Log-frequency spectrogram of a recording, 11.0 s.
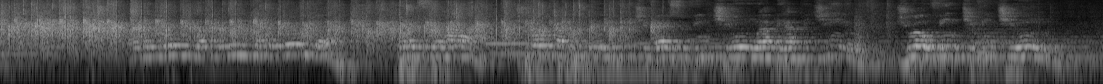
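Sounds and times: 
audience applause: 0.0 - 6.7
speech: 6.5 - 10.8.

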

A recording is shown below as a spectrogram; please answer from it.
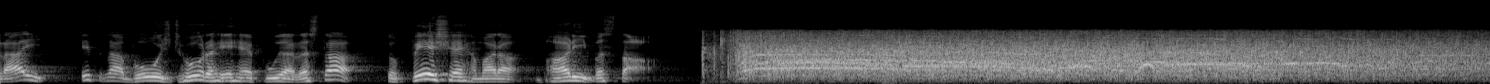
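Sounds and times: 
speech: 0.0 - 6.6
auditorium audience applause: 7.0 - 14.8.

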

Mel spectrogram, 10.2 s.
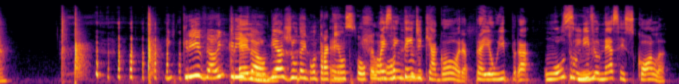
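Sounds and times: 
slow hand clapping: 0.8 - 2.6
speech: 2.8 - 10.1.

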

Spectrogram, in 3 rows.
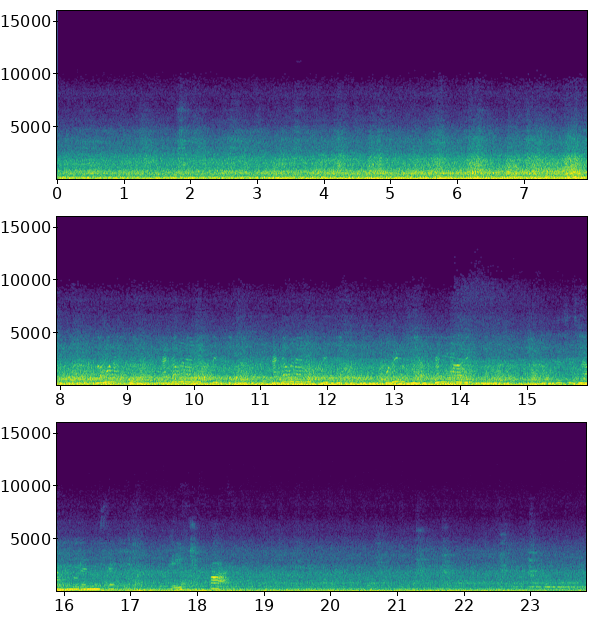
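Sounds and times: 
train rumbling on the Aonami and Higashiyama railway lines: 0.0 - 23.8
voices murmuring on a train ride: 8.4 - 14.3, 15.1 - 18.6.

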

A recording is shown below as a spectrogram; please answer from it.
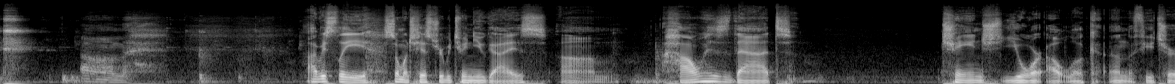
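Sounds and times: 
glasses clinking in a toast: 0.0 - 0.8
speech: 0.8 - 2.2, 3.1 - 8.0, 9.4 - 11.7.

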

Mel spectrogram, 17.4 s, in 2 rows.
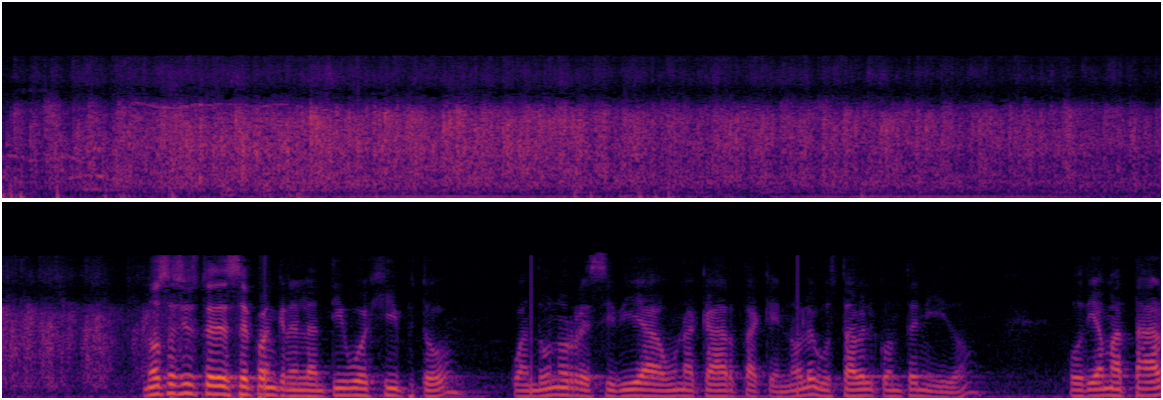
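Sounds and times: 
audience applause: 0.0 - 10.0
speech: 9.8 - 16.1, 16.7 - 17.3.

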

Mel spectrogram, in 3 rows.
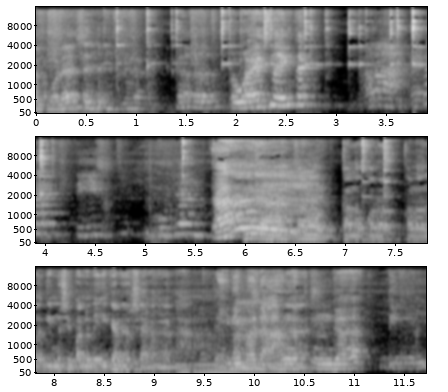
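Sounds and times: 
spoon stirring coffee in a cup: 0.0 - 4.3
speech: 0.0 - 4.4, 5.0 - 11.7.

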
